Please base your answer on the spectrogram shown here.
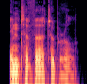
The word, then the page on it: intervertebral: British English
